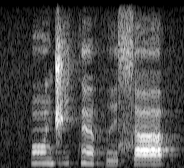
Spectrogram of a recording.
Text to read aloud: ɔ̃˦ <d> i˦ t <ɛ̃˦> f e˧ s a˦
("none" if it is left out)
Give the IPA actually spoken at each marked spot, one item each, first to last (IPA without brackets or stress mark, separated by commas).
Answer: d͡ʒ, ɛ̃˦˨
